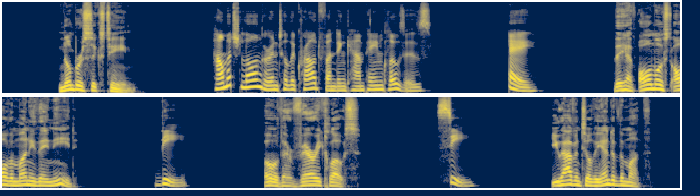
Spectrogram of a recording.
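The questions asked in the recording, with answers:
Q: How much longer until the crowdfunding campaign closes?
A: C: You have until the end of the month.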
